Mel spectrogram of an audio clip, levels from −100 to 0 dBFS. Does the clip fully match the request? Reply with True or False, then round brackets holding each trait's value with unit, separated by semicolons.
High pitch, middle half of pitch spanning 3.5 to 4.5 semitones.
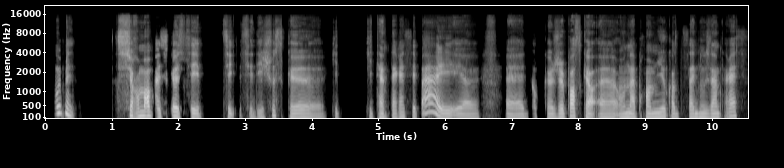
False (120 Hz; 3.9 semitones)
